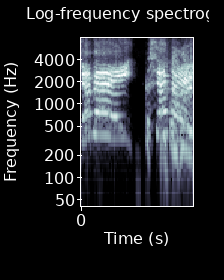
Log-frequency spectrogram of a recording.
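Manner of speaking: very high, very loud, shrill booming holler. Show the others what to throw in every once in a while, in a put-on Riv accent. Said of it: "you got to go".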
